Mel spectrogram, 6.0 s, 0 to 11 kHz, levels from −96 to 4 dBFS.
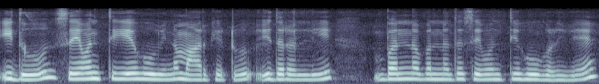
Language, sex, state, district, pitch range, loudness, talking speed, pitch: Kannada, female, Karnataka, Belgaum, 195-215 Hz, -15 LUFS, 80 wpm, 205 Hz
